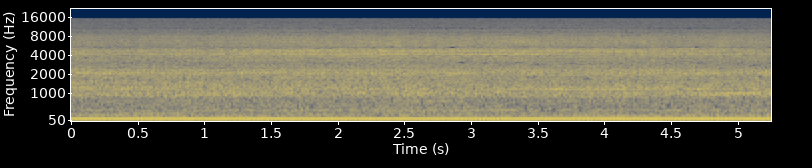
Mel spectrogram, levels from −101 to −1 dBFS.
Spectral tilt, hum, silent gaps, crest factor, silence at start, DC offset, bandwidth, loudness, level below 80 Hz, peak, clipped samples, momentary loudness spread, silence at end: -2.5 dB/octave; none; none; 14 dB; 0 s; under 0.1%; 16 kHz; -15 LUFS; -30 dBFS; -2 dBFS; under 0.1%; 2 LU; 0 s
